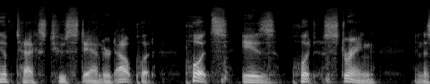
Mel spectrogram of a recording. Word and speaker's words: puts: are the most popular they are pronounced print F put car and puts each function is designed to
